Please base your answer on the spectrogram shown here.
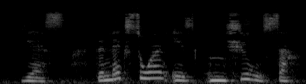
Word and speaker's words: nkyusa: Nswa, that's 1 syllable. Okay. NSWA. Yes. The next one is nchusa. Nchusa is NKYUSA.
